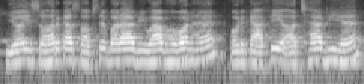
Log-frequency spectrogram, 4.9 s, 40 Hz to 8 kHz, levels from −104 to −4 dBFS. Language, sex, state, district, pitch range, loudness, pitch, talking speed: Hindi, male, Bihar, Sitamarhi, 160-185 Hz, -17 LUFS, 175 Hz, 170 wpm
